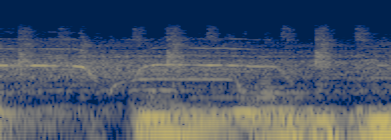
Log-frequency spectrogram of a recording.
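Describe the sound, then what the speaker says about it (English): A concert crowd at a performance cheers and whoops loudly, with high yells rising over a continuous roar that swells after the first second. "You hear the response from the crowd?"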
